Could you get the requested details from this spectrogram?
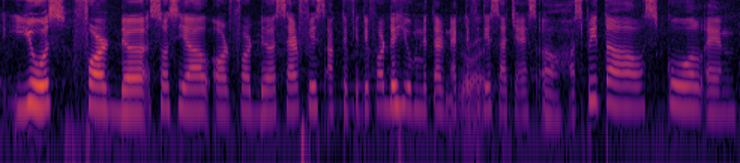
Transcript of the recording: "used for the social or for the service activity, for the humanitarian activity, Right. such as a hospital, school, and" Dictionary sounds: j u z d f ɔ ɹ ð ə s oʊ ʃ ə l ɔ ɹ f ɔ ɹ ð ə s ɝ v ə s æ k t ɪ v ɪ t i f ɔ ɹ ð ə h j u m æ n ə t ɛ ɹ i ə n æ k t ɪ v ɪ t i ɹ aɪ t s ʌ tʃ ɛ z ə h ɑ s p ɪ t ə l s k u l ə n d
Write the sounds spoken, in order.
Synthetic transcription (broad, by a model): j u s f ɔ ɹ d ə s oʊ s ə l ɔ ɹ f ɔ ɹ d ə s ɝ f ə s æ k t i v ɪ t i f ɔ ɹ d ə h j u m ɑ n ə t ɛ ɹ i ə n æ k t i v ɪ t i s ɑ tʃ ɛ s ə h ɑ s p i t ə l s k u l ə n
